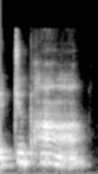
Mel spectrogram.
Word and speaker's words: Dupin: The most important literary contribution Edgar Allan Poe ever made was the character of Dupin, or the French pronunciation. I didn't take French. Dupin. – It's just like a Dupin.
